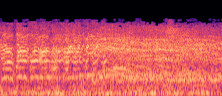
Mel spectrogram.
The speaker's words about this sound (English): The Spring Racing Carnival continues this week at Flemington, and so too does the time-honoured tradition of shouting at horses.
